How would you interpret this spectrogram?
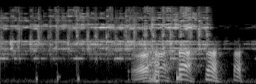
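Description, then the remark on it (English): A bright, high-pitched bell, rung for a caller on the Planet Remix radio call-in show, rings continuously with a rapid, trilling rhythm, then cuts off after about two seconds; a voice starts talking over the last part of the ringing. “Don't we have to ring that bell for you?”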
